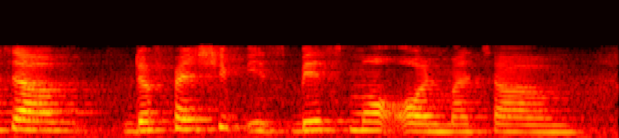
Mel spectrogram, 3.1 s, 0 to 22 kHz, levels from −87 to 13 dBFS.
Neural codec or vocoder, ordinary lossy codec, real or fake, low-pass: none; none; real; 5.4 kHz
